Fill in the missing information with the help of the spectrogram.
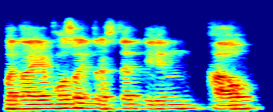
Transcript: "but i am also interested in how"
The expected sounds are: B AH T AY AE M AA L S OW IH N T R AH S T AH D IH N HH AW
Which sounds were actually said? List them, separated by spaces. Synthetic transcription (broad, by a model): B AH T AY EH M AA S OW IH N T R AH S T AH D IH N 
